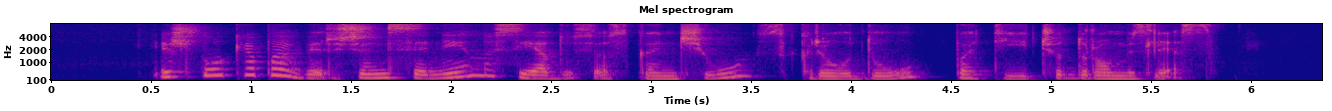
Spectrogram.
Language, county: Lithuanian, Vilnius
